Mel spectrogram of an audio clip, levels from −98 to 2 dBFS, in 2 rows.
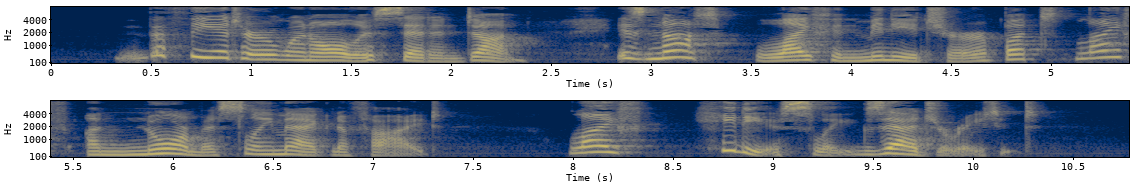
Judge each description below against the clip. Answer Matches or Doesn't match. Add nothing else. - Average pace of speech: Doesn't match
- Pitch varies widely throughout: Matches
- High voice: Matches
